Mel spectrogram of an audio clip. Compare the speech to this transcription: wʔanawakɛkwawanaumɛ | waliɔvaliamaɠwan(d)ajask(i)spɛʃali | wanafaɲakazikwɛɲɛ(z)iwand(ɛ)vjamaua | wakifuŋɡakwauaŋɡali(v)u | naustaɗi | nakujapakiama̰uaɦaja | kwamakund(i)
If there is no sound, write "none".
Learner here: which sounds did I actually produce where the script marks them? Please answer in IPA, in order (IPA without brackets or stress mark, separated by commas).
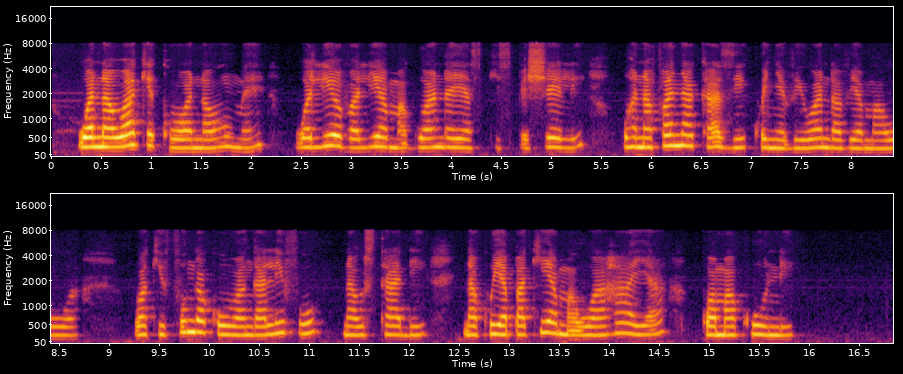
d, i, v, a, f, i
